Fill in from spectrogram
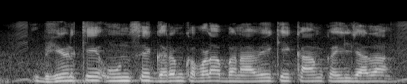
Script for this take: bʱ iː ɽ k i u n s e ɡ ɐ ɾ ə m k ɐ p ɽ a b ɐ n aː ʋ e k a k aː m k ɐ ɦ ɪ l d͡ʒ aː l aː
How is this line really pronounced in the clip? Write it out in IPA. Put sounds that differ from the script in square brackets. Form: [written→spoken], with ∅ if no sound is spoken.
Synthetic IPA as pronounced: bʱ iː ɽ k [i→e] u n s e ɡ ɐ ɾ ə m k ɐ p ɽ a b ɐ n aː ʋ e k [a→e] k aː m k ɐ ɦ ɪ l d͡ʒ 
